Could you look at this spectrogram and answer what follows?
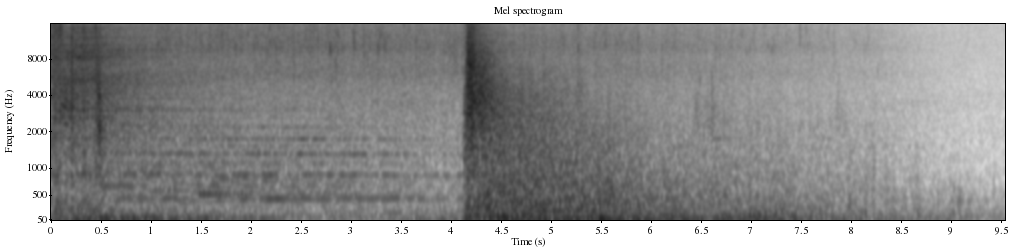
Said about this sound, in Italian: Fuori imperversa il temporale, il vento stringe i tiranti della tenda portandoli al limite.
